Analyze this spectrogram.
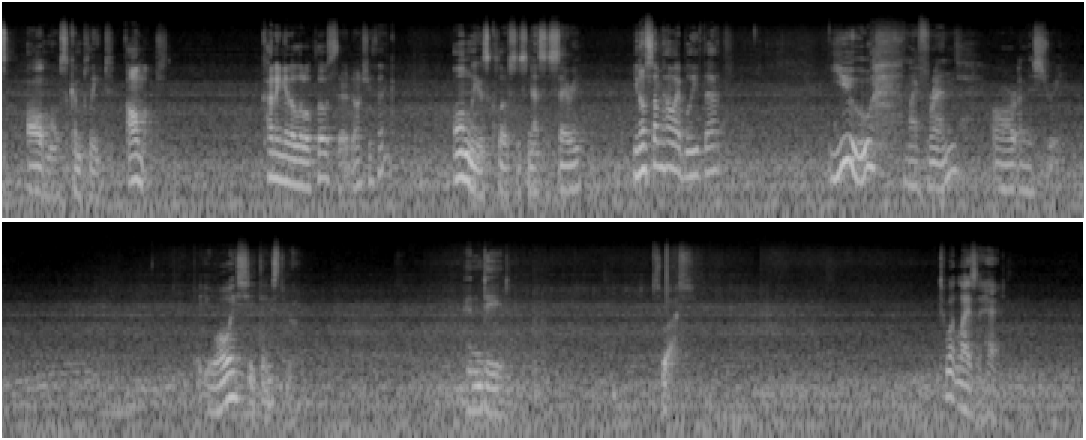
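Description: A young man speaks quietly and hesitantly, close by.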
